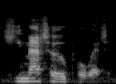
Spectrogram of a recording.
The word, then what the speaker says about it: hematopoietic: Okay, and there's also, when we get to the blood, you'll hear about it in the way you pronounce this, is hematopoietic stem cells in bone marrow.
